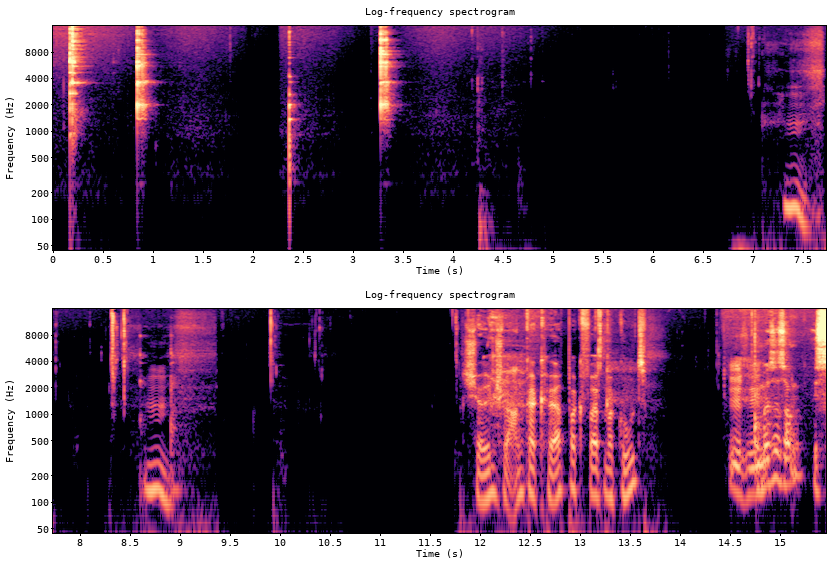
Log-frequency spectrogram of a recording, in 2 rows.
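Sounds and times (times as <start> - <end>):
glasses clinking in a toast: 0.0 - 1.2, 3.3 - 3.6
speech: 7.3 - 7.8, 8.6 - 9.2, 12.0 - 13.8, 14.5 - 15.4.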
